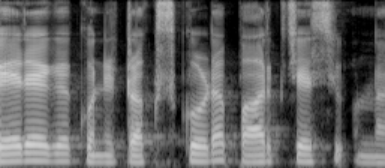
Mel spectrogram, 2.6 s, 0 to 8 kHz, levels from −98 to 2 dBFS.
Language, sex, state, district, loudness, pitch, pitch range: Telugu, male, Andhra Pradesh, Annamaya, -21 LUFS, 125 Hz, 120-135 Hz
